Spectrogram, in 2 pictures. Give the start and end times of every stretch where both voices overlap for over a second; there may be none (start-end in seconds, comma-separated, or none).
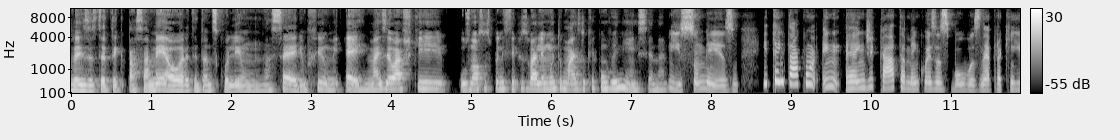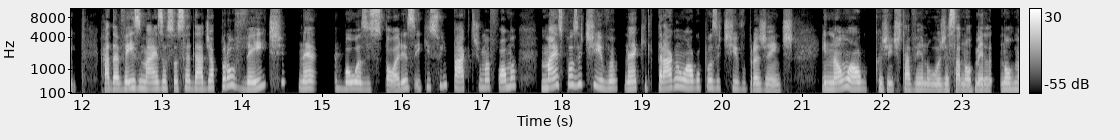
none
